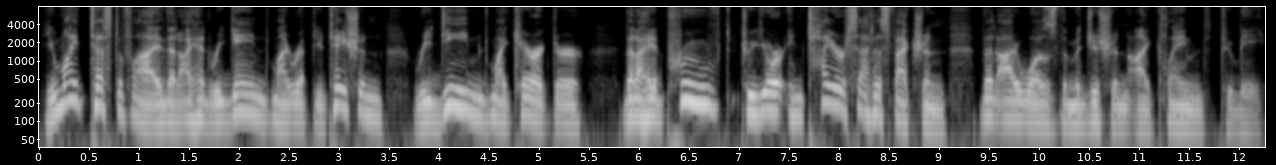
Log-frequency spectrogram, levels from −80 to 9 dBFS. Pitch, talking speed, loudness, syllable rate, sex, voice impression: 115 Hz, 135 wpm, -19 LUFS, 4.5 syllables/s, male, masculine, middle-aged, relaxed, powerful, slightly hard, muffled, raspy, cool, intellectual, calm, mature, wild, lively, strict, intense, sharp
